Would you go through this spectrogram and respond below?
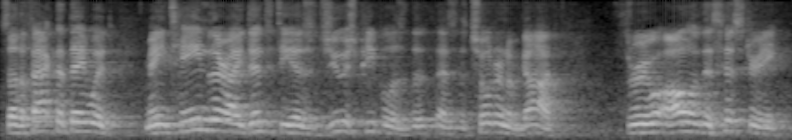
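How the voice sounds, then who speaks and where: Pastor teaching in an echoey church hall. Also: male voice, high voice, moderate pace, far from the mic, slight background noise. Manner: conversational, takes questions, frequent restarts and acted asides. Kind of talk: interactive Bible study teaching. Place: church sanctuary.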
